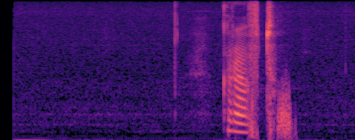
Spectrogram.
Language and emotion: Russian, neutral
